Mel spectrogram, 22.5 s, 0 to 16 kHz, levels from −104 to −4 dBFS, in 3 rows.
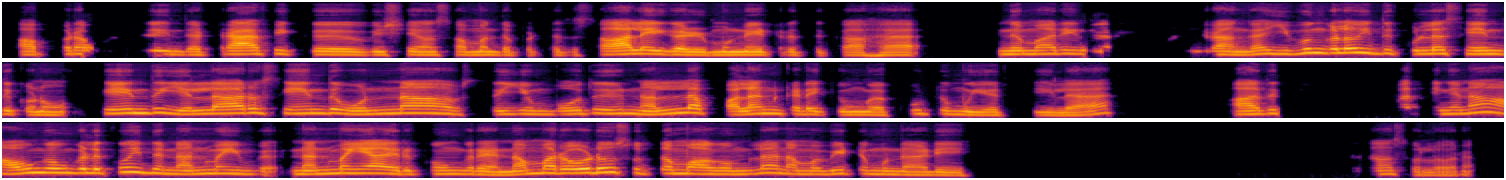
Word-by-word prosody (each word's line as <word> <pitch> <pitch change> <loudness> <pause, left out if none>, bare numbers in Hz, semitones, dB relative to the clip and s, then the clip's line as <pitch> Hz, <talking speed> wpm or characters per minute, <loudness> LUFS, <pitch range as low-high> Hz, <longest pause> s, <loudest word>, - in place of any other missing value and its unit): அப்புறம் 190 +4 -4
வந்து - - -11
இந்த 160 -1 -4
ட்ராஃபிக்கு 185 -1 +3 0.3
விஷயம் 155 -1 -3
சம்மந்தப்பட்டது, 145 -2 -5
சாலைகள் 175 -3 +5
முன்னேற்றத்துக்காக, 140 -3 -2 0.6
இந்த 185 - +2
மாதிரி 195 +1 -1
நிறைய - - -13 0.2
பண்றாங்க. 170 - -2 0.2
இவுங்களும் 245 +4 +4
இதுக்குள்ள 200 -2 -2
சேந்துக்கணும். 185 -6 -1 0.2
சேந்து 235 +3 +2
எல்லாரும் 225 +4 +3
சேந்து 225 +1 0
ஒண்ணா 225 +5 +3 0.4
செய்யும்போது, 185 +3 -3 0.2
நல்ல 205 +8 0 0.2
பலன் 200 +6 +2
கிடைக்கும்ங்க 155 -4 -2
கூட்டு 190 -2 -8
முயற்சியில. 140 -1 -5 0.9
அதுக்கு 205 +3 -4 0.5
பார்த்தீங்கன்னா, 205 +4 -4 0.2
அவங்கவங்களுக்கும் 255 +3 +3
இது 235 - 0
நன்மையு 205 +1 0 0.3
நன்மையா 230 +3 +4
இருக்குங்கிறேன். 185 -4 -1
நம்ம 230 +5 +3
ரோடும் 260 +3 +6
சுத்தமாகும்ல, 200 -1 0
நம்ம 185 -1 -3
வீட்டு 200 -1 -4
முன்னாடி. 150 -3 -2 2.1
அதான் 185 +1 -9
சொல்ல 140 -2 -11
வரேன். - - -13
190 Hz, 110 wpm, -23 LUFS, 160-220 Hz, 2.1 s, ரோடும்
